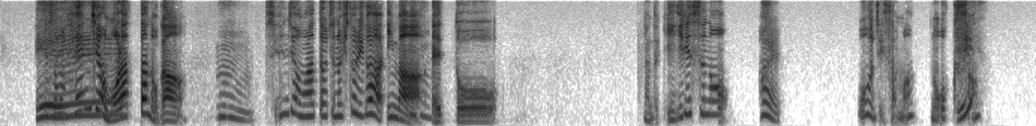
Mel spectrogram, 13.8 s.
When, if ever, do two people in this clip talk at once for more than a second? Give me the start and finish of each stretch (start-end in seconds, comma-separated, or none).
0.5-1.7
